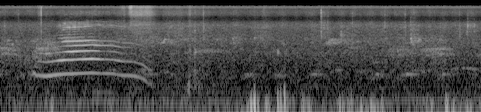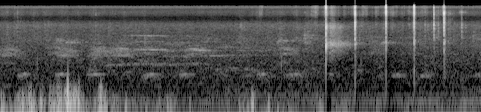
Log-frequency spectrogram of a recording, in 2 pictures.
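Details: Kitten sunbathing in its favourite place gives one clear meow near the start, a drawn-out harmonic cry arching up then falling; afterward soft rustling and low thumps, a faint chirping pulse in the background, and sharp clicks near the end.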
